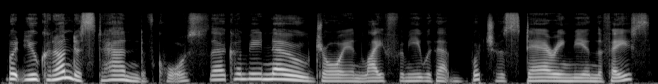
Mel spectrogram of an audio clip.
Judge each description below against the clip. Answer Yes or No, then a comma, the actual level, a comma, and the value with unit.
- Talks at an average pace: No, fast, 210 wpm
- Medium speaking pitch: Yes, medium, 180 Hz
